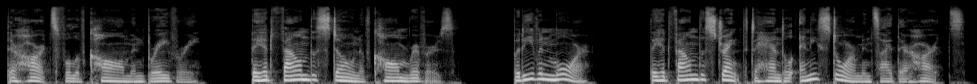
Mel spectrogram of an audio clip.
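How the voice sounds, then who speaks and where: A woman with a fairly low voice narrates a children's storybook. Her reading is gentle and measured, with expressive phrasing, recorded dry and close. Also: no echo. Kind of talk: scripted bedtime storybook narration.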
